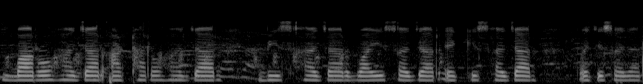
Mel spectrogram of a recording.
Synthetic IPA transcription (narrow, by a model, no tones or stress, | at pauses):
baɾɔ̃ɦəd͡ʒaɾəʈʰaɾɔ̃ɦəd͡ʒaɾbisɦəd͡ʒaɾbaisɦəd͡ʒaɾekːisɦəd͡ʒaɾ | pət͡ʃisɦəd͡ʒaɾ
